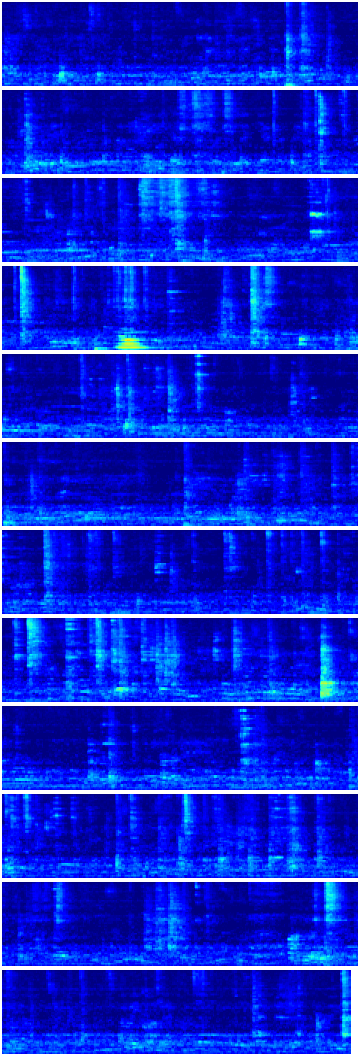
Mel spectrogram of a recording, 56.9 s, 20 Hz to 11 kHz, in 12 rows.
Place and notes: Below the lounge where this was recorded, there was a pianist playing live and a water feature. You can hear the sounds of the piano drifting up to where we sat; the view across the city from so high was so amazing I decided to just sit and look and listen (and record). The cooking sounds are coming from the Molecular Tapas Bar where micro-gastronomic treats are served each night to small groups of just 8 people at a time. You can also hear other people talking, drinks being served, and something of the high-glass/plush-lined interior of this insanely opulent place.
14 February 2017, 20:40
